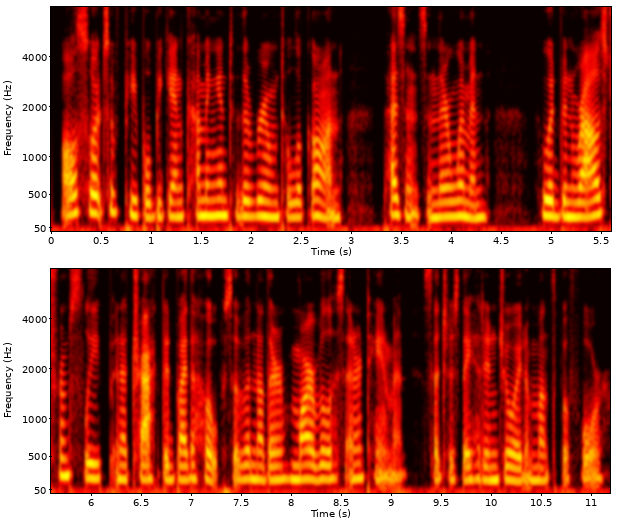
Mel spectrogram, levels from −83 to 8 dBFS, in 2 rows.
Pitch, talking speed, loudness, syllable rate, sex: 200 Hz, 210 wpm, -22 LUFS, 5.9 syllables/s, female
